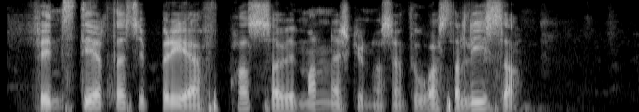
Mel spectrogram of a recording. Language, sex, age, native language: Icelandic, female, 18-19, Icelandic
